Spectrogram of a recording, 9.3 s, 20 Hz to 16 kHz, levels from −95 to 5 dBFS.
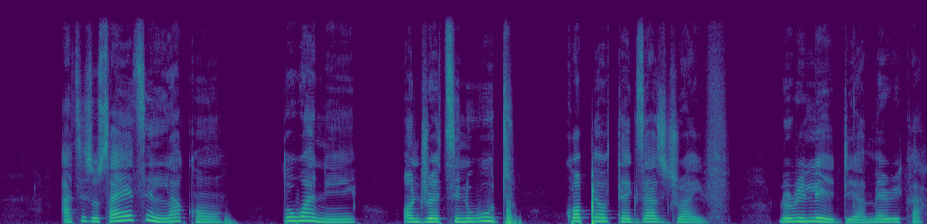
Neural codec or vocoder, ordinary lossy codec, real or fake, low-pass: vocoder, 44.1 kHz, 128 mel bands every 256 samples, BigVGAN v2; none; fake; 14.4 kHz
